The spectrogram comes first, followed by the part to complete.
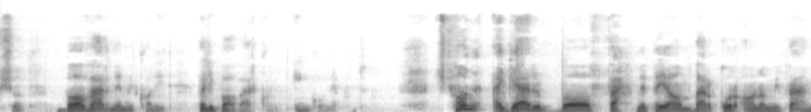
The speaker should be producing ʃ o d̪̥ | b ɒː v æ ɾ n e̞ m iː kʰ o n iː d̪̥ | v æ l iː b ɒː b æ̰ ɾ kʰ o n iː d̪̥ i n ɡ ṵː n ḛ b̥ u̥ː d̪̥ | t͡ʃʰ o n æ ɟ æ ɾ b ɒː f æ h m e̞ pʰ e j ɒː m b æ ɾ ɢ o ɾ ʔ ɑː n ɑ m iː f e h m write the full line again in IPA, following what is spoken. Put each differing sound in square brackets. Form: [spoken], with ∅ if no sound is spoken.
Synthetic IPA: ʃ o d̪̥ | b ɒː v æ ɾ n e̞ m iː kʰ o n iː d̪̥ | v æ l iː b ɒː [v] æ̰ ɾ kʰ o n iː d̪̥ i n ɡ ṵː n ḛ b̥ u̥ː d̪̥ | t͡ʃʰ o n æ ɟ æ ɾ b ɒː f æ h m e̞ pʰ e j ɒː m b æ ɾ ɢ o ɾ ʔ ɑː n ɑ m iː f [æ] h m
